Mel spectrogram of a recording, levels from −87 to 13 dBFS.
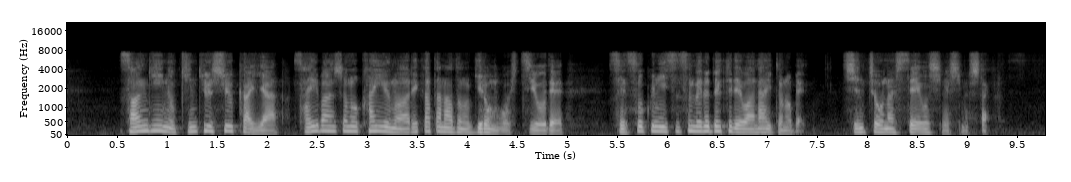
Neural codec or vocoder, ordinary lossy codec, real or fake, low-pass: codec, 32 kHz, 1.9 kbps, SNAC; none; fake; 7.2 kHz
